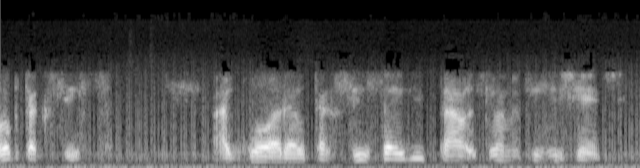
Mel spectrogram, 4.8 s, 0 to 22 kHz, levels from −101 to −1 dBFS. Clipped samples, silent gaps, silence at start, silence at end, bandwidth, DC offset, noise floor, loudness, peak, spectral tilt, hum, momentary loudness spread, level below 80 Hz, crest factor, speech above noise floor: under 0.1%; none; 0 s; 0.2 s; 4.1 kHz; under 0.1%; -41 dBFS; -19 LUFS; 0 dBFS; -7 dB/octave; none; 15 LU; -46 dBFS; 18 dB; 23 dB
